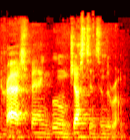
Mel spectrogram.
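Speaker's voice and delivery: low, soft repeat of a worn-out rhyme; jingle muttered in recap. Retold or imitated. Son recalling his parents' endless refrain, low and subdued. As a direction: let the jingle drop away, low and quiet. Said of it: "Over and over again".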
